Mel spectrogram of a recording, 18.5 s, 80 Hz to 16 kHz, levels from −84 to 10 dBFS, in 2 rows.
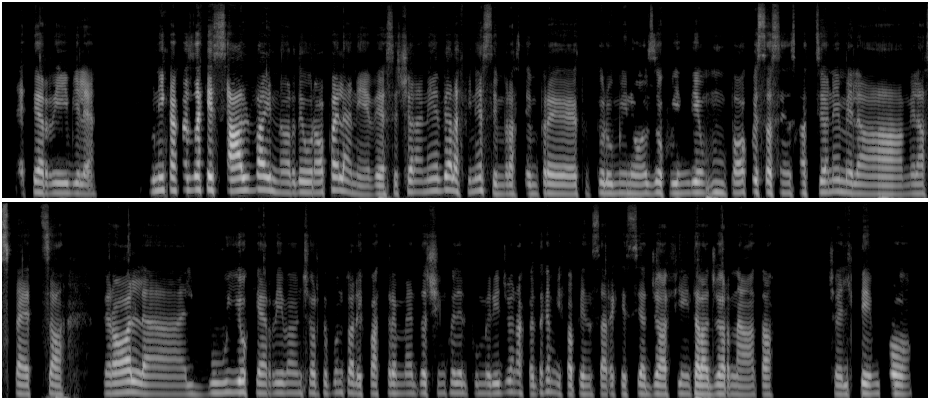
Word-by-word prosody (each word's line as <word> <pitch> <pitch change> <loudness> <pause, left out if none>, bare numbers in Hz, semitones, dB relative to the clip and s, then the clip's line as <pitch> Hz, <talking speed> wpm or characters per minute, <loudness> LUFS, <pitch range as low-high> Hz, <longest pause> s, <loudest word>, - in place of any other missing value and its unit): È - - -10
terribile. 180 -3 0 0.5
L'unica 230 +1 +5
cosa 245 0 +6
che 240 -1 +10
salva 230 +2 +8
il 230 - +5
nord 185 -1 -6
Europa 190 +4 +2
è - - +4
la 220 -3 +2
neve. 160 -2 -2
Se 170 - -10
c'è 200 +5 -1
la 195 0 -7
neve, 220 +3 -1
alla 215 -3 +5
fine, 210 +4 -4
sembra 170 -5 -5
sempre 165 -1 0
tutto 165 +4 -7
luminoso, 175 +1 -2
quindi, 175 +2 0
un 185 -1 -3
po', 185 +3 -1
questa 195 -1 +1
sensazione 190 +3 -5
me 190 -2 -1
la 160 -2 -1
me 170 +1 -11
la 170 0 -3
spezza. 165 -1 -2 0.4
Però, 180 +2 +4
il 165 -4 -1
il 160 0 -9
buio 180 +5 0
che 180 - -5
arriva, 180 +1 -4
a - - -8
un 180 - -11
certo 175 0 -7
punto, 190 +1 -10
alle 165 -3 -3
4 175 +1 -4
e - - -3
mezzo, 175 +1 -5
5 175 +2 -9
del 180 -2 -4
pomeriggio, 175 +2 -6
è - - -4
una 180 -3 -7
cosa 160 +3 -9
che 205 - -6
mi 170 -4 -12
fa 160 - -2
pensare 160 -1 -6
che 160 - -8
sia 170 +1 -3
già 160 0 +1
finita 165 0 0
la 160 - +6
giornata. 155 -1 -2 0.5
Cioè, 160 - -5
il 160 - -7
tempo. 170 -1 +2
175 Hz, 210 wpm, -26 LUFS, 165-190 Hz, 0.5 s, che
